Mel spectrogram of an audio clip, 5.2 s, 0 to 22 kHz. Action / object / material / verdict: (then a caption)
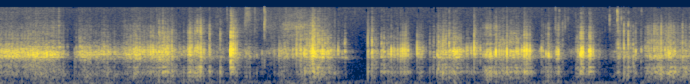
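scrape / 3D-printed plastic moon lamp / plastic / none. A hollow 3D-printed plastic moon lamp, lit pink, has its crater texture scratched by long painted nails. The sound is a continuous dry, crackly scratching and crinkling, brightest around 2 kHz, with quick sharp peaks and almost no low end.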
